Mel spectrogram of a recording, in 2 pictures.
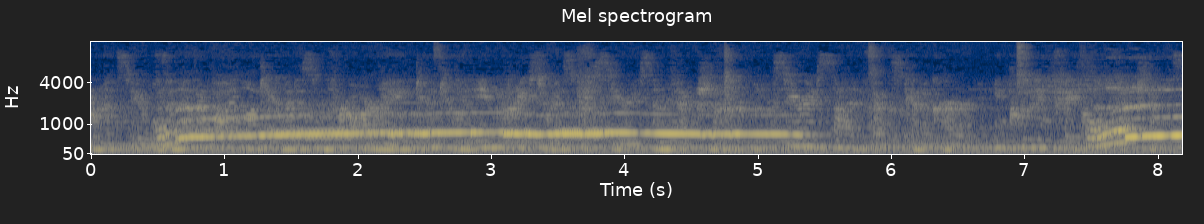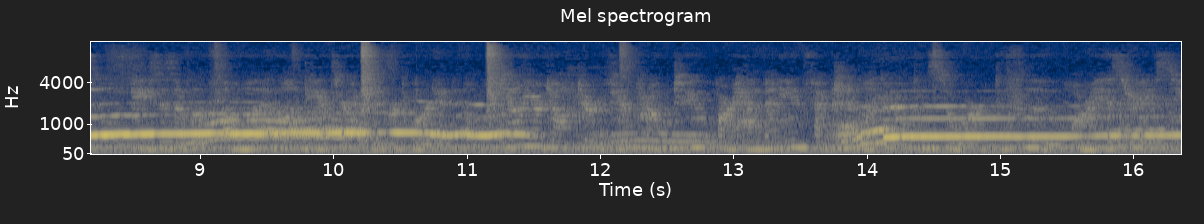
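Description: A small dog gives three drawn-out howls, each starting with a quick upward swoop and then holding a wavering tone before fading. A television plays steadily in the background, and a person speaks briefly.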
